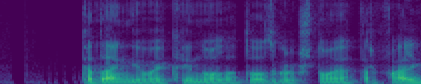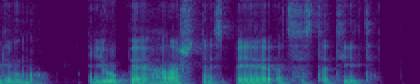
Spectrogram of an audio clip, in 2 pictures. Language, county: Lithuanian, Panevėžys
